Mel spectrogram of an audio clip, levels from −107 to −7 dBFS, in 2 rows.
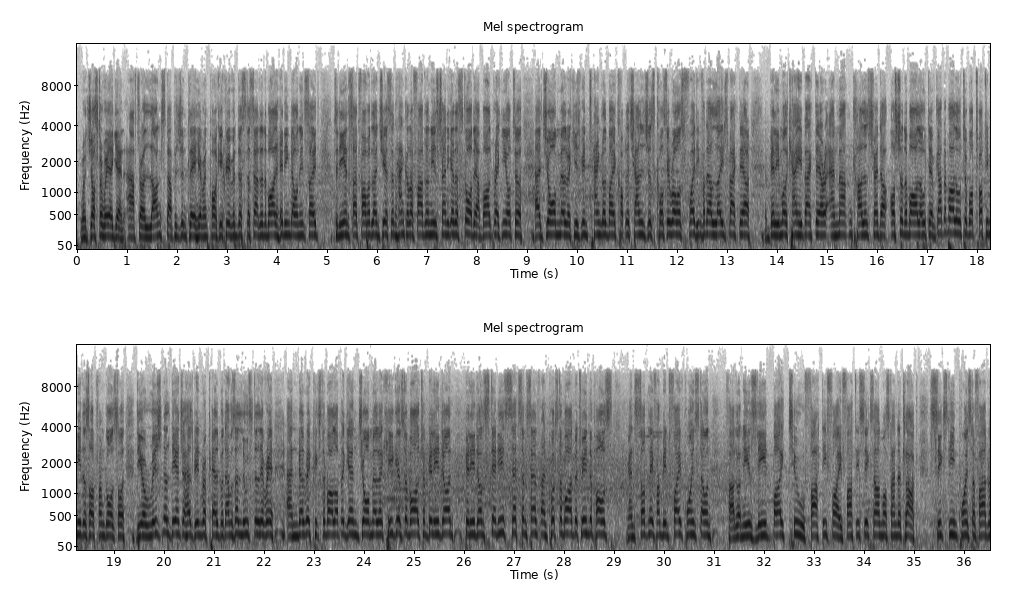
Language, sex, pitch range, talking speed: English, male, 175-195 Hz, 245 wpm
